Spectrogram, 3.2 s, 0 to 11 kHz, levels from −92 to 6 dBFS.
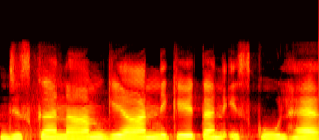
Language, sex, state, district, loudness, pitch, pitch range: Hindi, female, Jharkhand, Palamu, -15 LUFS, 245 Hz, 235-260 Hz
